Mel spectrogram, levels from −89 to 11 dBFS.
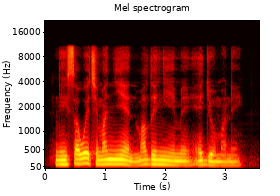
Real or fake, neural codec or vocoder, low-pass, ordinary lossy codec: fake; codec, 24 kHz, 0.9 kbps, DualCodec; 10.8 kHz; none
